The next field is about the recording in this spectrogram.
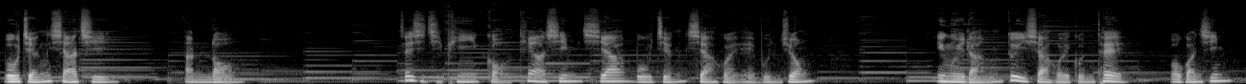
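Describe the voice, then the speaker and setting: Slow, reflective Taiwanese-accented male reader. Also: medium pitch. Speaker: book club reader sharing reflections. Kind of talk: scripted reflective reading. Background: soft plucked guitar music.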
